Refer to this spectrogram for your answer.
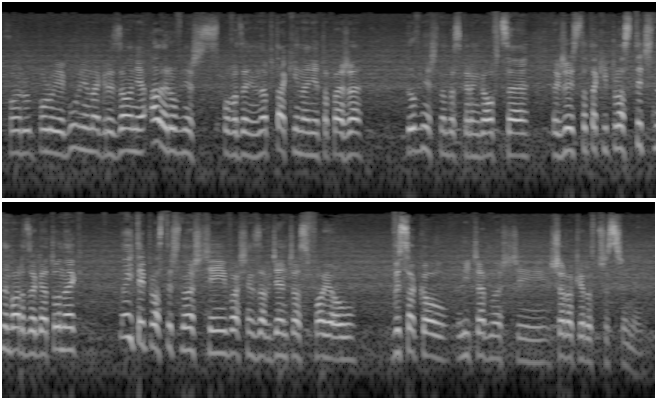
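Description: A man's voice: sits high, a little mellow, a little hiss or hum. A man leading an owl excursion, explaining a species to a group outdoors with frequent hesitations.

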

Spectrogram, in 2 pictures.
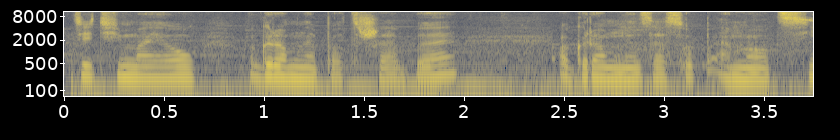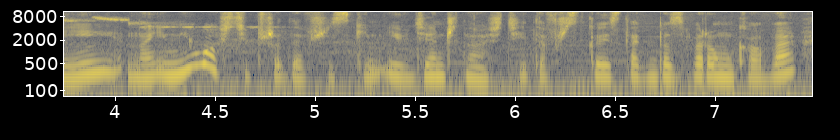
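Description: A woman teacher answering interview questions in a reflective way, pausing often with small fillers. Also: medium pitch, steady tone, dark tone, a little hiss or hum. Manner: reflective, speaks thoughtfully with pauses and "e" fillers.

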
